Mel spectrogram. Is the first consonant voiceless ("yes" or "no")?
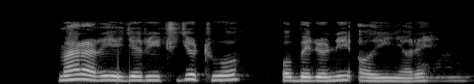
no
